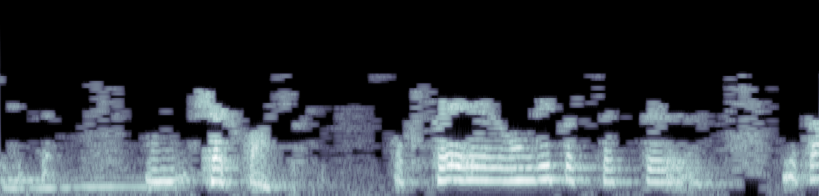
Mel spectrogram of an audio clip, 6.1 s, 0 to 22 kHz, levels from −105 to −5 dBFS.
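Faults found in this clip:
Speech band-limited and watery throughout, with nothing above 5.2 kHz. Likely MP3 compression, heavy damage consistent with a very low bitrate around 8 kbps. Starved encoder cuts treble at a fixed point and toggles weak frequency lines between frames, causing swirl and metallic chirps on s sounds and smeared attacks. Unlike a plain low-pass filter, the cut-off comes with that frame-to-frame shimmer and chirping.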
